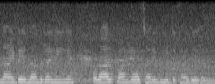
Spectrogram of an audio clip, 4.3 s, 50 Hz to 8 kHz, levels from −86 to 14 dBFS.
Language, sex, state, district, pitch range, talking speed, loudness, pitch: Hindi, female, Chhattisgarh, Bilaspur, 250-260 Hz, 195 wpm, -15 LUFS, 255 Hz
